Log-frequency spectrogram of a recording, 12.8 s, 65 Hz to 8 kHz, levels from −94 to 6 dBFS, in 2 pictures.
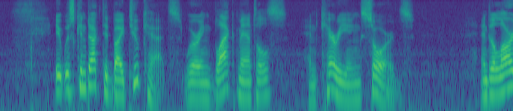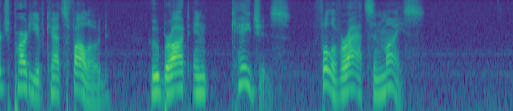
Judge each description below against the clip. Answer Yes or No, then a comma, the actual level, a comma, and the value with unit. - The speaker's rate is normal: No, slow, 130 wpm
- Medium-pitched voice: Yes, medium, 145 Hz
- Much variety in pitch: Yes, wide, 6.2 semitones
